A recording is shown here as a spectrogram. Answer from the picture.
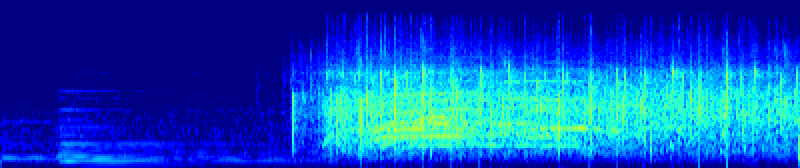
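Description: The accompaniment's last soft chord fades out at the end of a song, then about three seconds in an audience breaks into loud applause with cheering.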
